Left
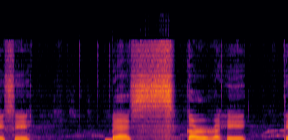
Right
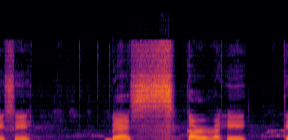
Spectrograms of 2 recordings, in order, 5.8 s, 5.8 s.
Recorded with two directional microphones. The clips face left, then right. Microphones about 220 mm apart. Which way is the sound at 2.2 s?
50° left (ahead or behind).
